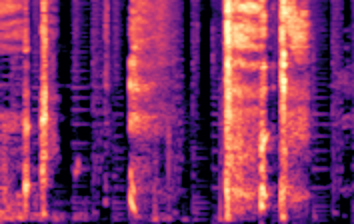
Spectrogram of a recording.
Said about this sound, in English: My cough does not want to allow me.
